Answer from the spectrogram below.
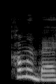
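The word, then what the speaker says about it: Camembert: brie and with oysters common bear should be eaten only in the r months and of these September is the best since common Bear rhymes with beware if you can't get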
